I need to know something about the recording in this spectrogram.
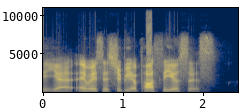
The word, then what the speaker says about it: apotheosis: a positive because I I did not say the word Theo on that second uh second part of the word see yeah anyways this should be apotheosis like I don't know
